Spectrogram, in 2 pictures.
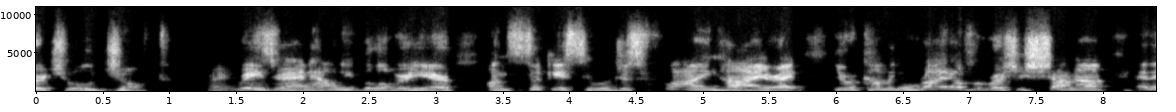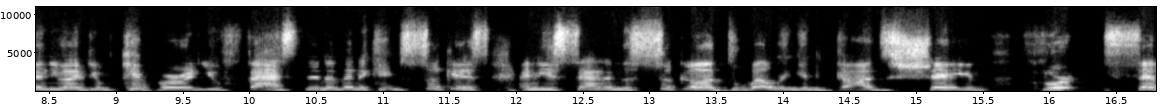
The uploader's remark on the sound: This is a recording of a zoom talk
